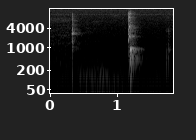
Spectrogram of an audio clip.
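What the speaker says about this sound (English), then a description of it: "Cork pop." A cork pulls free from a bottle of Bruichladdich Octomore whisky: a small click, then one louder, hollow pop, followed by near silence.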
